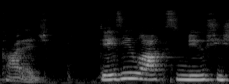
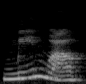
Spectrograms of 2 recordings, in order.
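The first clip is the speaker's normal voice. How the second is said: usual speaking voice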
